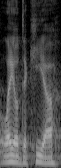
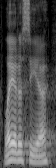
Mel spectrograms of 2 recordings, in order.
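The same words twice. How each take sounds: First: The name is said with Greek pronunciation. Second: The name is said with the usual English pronunciation. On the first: "In the Greek, you would pronounce it Laodicea" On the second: "we just get used to saying it differently"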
